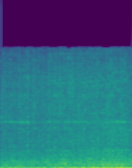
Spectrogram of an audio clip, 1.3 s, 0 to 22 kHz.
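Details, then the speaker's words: 1976 Ford Bronco original survivor, 302 V8. A deep, even low rumble with a steady beat and no misses or knocks: a smooth, healthy normal idle. "well let's start it up and I'll let you hear it it's a pretty smooth running 302"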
